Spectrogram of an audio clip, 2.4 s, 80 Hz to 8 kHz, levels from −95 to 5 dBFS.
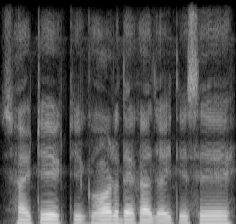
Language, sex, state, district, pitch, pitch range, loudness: Bengali, male, West Bengal, Cooch Behar, 130 Hz, 125-135 Hz, -16 LUFS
